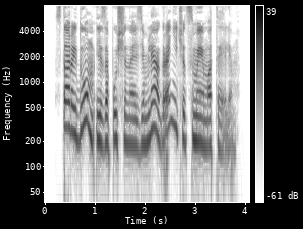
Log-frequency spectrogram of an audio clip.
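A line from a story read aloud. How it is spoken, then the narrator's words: Displeased tone. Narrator (Russian): таким же недовольным тоном сообщил он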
